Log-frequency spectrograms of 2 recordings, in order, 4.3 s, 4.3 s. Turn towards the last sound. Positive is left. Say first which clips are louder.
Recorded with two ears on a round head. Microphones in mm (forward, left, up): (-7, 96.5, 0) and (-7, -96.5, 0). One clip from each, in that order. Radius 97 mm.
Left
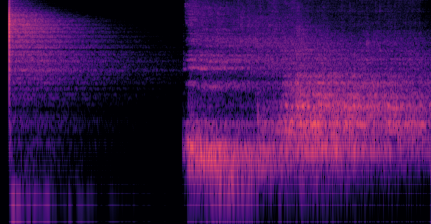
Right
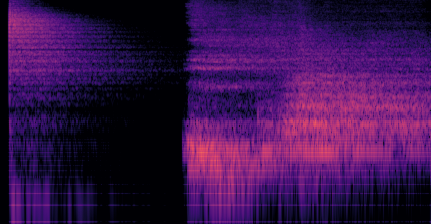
# left 1 dB
turn(degrees=70)  # may be behind; listen again after turning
